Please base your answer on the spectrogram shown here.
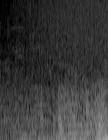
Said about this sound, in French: Oh non ! Regarde, les gros nuages ! L'orage arrive !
